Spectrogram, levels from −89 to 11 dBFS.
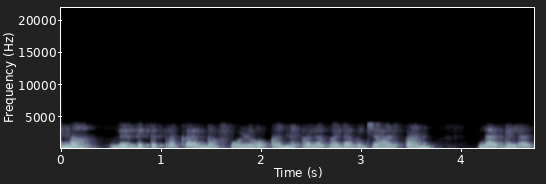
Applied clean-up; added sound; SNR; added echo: neural mask model DeepFilterNet 3.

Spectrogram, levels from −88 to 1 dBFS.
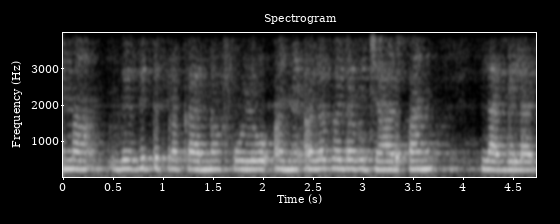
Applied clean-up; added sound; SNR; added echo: neural separator model SepFormer DNS4.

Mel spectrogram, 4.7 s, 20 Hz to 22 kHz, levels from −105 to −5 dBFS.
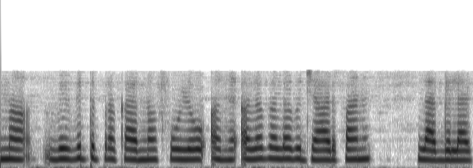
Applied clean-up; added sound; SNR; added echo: neural separator model SepFormer WHAMR!.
